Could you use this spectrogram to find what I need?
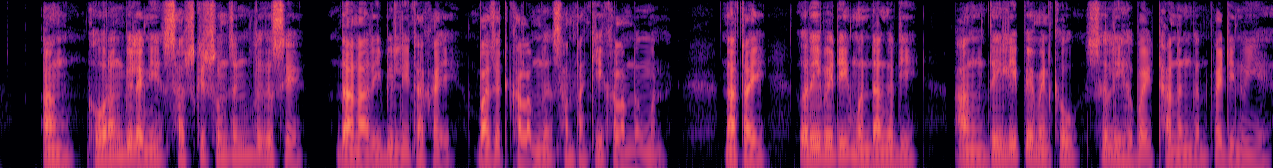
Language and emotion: Bodo, sad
